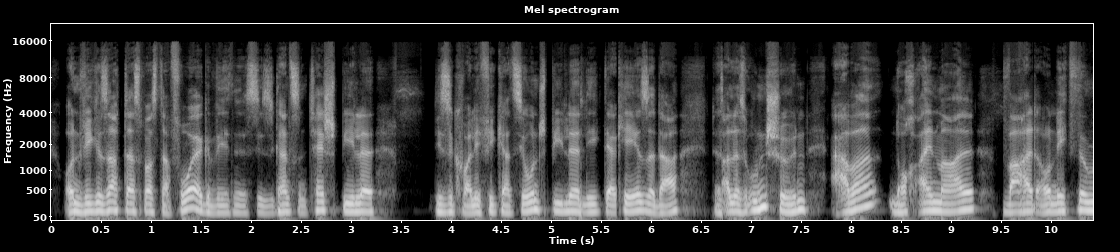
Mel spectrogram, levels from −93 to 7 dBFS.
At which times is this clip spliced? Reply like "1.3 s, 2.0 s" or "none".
5.3 s, 5.6 s, 6.7 s, 9.5 s

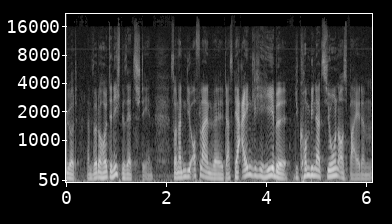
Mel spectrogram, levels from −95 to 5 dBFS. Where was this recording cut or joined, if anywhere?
1.1 s, 2.3 s, 3.3 s, 4.5 s

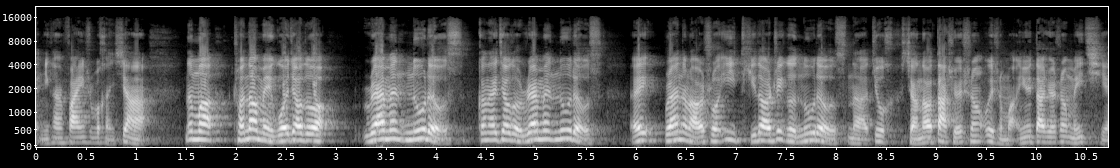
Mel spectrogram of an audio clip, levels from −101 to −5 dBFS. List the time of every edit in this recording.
none

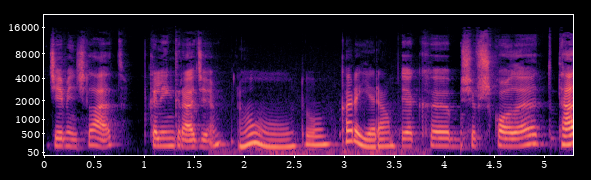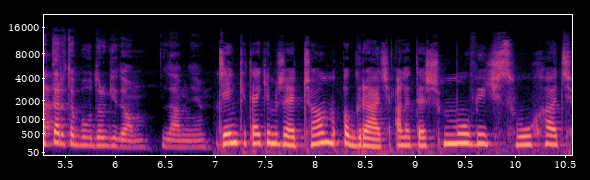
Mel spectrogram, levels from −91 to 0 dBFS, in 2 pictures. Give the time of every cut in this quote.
4.2 s, 8.3 s

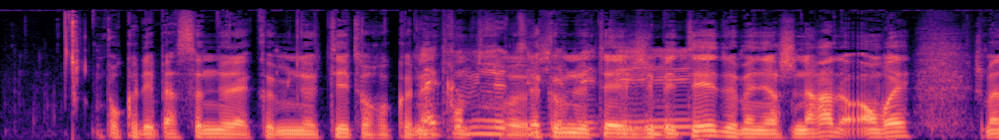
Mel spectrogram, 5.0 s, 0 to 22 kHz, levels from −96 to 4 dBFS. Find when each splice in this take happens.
1.8 s, 2.6 s

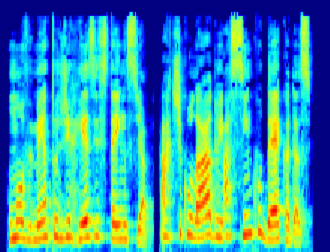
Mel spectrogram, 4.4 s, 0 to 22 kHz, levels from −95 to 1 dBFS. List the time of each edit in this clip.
2.0 s, 3.0 s

